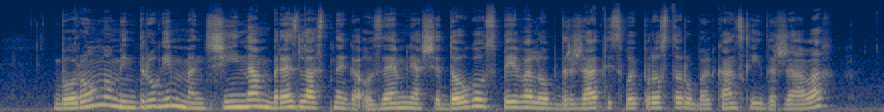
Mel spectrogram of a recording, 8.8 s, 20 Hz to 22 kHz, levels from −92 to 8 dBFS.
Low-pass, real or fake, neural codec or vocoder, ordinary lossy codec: 19.8 kHz; real; none; none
